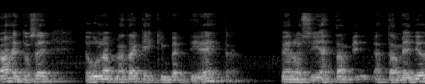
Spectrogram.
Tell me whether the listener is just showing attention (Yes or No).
Yes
